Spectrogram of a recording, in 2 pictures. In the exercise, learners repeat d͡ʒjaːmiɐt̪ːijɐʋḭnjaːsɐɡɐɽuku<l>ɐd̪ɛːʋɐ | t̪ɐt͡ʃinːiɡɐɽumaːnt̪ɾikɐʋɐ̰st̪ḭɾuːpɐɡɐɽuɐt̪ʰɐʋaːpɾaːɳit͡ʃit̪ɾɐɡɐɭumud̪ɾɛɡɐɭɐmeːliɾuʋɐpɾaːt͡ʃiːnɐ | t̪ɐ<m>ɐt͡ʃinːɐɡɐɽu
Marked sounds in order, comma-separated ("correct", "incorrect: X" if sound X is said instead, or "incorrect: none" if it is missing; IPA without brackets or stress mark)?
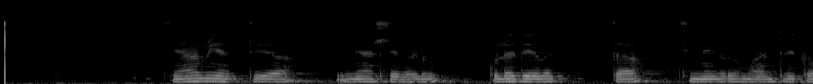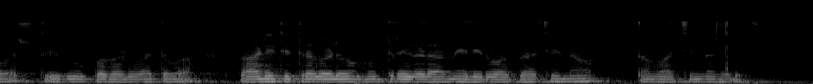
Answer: correct, correct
